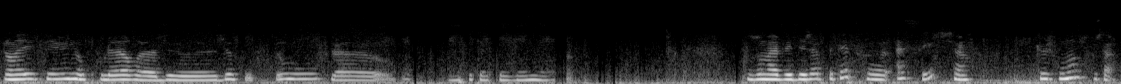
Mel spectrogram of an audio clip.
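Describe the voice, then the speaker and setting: A woman's voice: unhurried, slight background noise. Hesitant woman, tinny audio. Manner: hesitant, full of "euh" and restarts. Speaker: knitting and crochet podcaster. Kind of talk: casual show-and-tell chat. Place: home, on a sofa. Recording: tinny low-quality home audio.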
